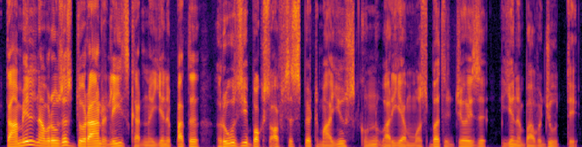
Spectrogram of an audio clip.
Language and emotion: Kashmiri, neutral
